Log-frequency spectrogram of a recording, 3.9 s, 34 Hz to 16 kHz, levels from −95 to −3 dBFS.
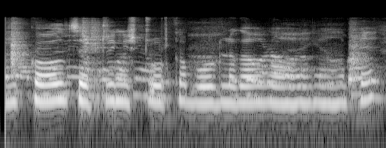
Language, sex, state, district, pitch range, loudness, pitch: Hindi, female, Punjab, Kapurthala, 225-245 Hz, -17 LUFS, 230 Hz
